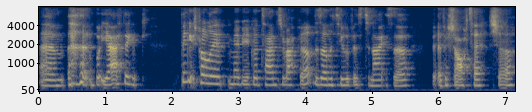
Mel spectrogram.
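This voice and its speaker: Speaking at a fairly quick pace in a Yorkshire accent, a woman uses a fairly high pitch with ordinary pitch variation. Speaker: podcast co-host. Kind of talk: casual chat. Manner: fast.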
